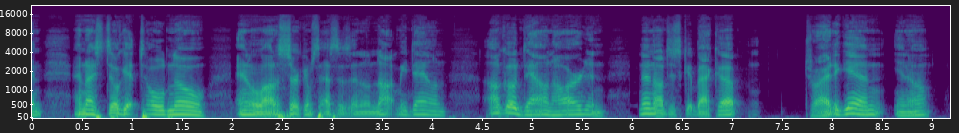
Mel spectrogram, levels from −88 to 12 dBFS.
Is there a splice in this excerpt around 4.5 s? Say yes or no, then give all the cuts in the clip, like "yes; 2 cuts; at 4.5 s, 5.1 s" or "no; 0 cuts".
no; 2 cuts; at 2.0 s, 6.1 s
